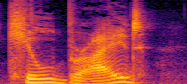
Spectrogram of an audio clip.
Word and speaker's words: Kilbride: Isn't the stress on the last syllable as well? Isn't it East Kilbride? – Maybe.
